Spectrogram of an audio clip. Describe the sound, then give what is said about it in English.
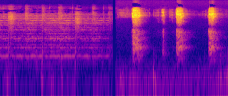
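A dog barks three or four times in quick, uneven bursts, loud, after a few seconds of a steady droning tone. “What's that, girl?”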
